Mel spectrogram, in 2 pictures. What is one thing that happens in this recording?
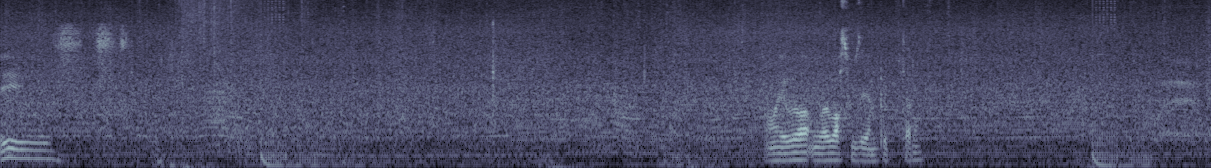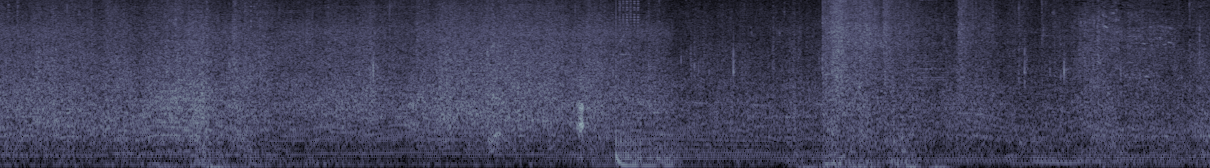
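A car engine roars steadily on a rough dirt track.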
